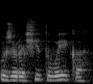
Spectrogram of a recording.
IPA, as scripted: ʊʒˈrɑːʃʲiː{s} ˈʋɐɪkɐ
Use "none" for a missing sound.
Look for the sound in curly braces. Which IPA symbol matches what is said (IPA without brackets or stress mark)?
t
